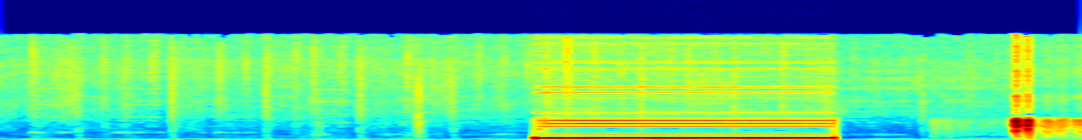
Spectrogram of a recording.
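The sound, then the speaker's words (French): Telephone line tone while placing a call: a single loud, steady electronic tone lasting about one and a half seconds, preceded by a rhythmic low thumping beat and followed by a brief click. “On appelle maintenant”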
